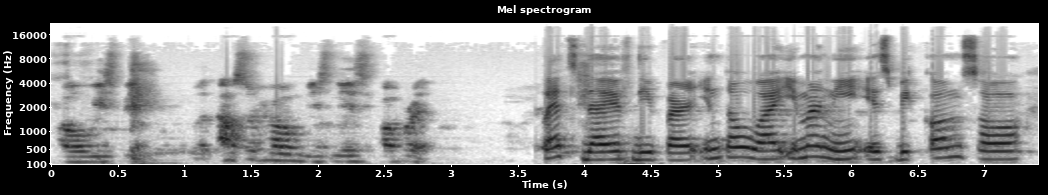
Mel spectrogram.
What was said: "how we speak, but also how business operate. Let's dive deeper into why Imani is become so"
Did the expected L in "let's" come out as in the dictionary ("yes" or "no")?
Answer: yes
